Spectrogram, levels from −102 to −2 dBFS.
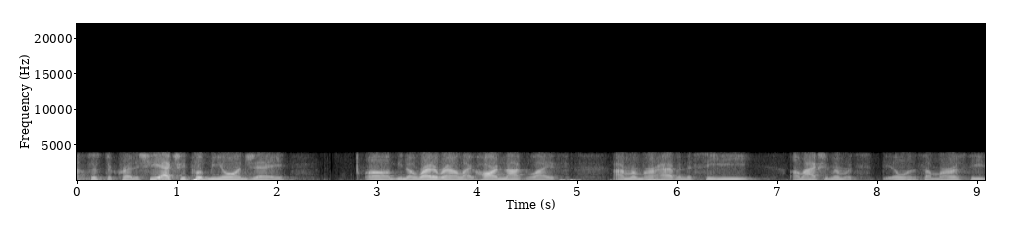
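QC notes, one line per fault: Throughout: tandem speech coding. The speech passed through two speech coders in a row, fitting CVSD then G.726 at 24 kbit/s, with a G.711 link between. Each coder reworks the last one's errors. Nothing sounds above 3.8 kHz, so it is muffled, rough and noisy.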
